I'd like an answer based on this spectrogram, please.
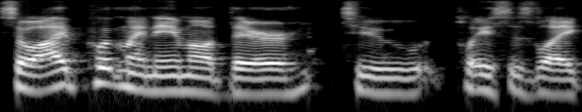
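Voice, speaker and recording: Over a very clean recording with a silent background, a man talks in an ordinary speaking voice with an American accent, at medium pitch with ordinary pitch variation. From Minnesota. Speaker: attorney. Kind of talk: casual interview.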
